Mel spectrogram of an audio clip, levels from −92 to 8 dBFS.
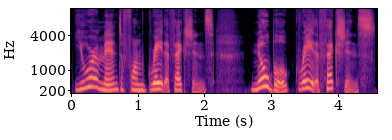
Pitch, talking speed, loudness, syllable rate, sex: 235 Hz, 130 wpm, -17 LUFS, 4.4 syllables/s, female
